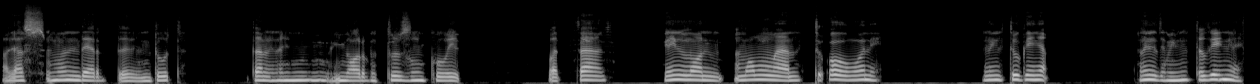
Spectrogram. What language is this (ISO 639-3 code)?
mne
